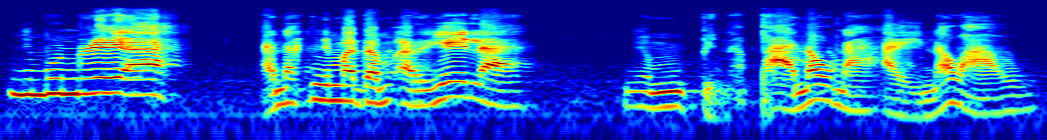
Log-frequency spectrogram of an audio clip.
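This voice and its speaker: A woman playing a chatty, excitable household helper in an Ilocano comedy radio drama, exclamatory and theatrical, with an Ilocano accent. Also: medium pitch, unhurried. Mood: excited gossip. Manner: exclamatory, theatrical, repeats catchphrases.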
